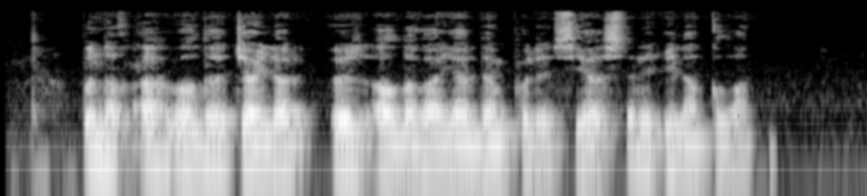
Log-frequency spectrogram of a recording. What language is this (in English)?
Uyghur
